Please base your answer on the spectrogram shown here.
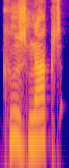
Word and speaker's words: Küsnacht: time, died on Wednesday at our home in Küsnacht, Switzerland, near Zurich.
